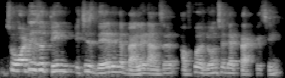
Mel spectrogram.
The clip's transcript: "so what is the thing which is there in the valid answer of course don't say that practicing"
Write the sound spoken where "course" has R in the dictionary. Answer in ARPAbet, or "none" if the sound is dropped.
R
